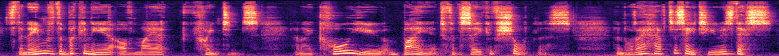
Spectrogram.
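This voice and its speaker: A man's voice: medium pitch, animated, normal speed, darkish tone, husky. A man voicing a stern, scornful country doctor in a storybook reading, blunt and commanding. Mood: stern, scolding.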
